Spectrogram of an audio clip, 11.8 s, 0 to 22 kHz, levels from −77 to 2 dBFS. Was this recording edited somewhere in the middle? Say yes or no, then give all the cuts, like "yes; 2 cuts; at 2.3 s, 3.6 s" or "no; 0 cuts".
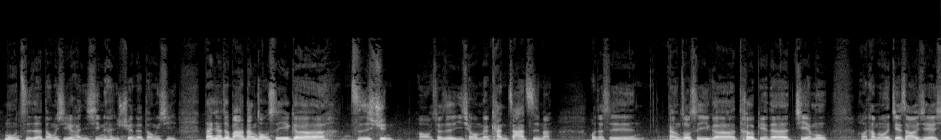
no; 0 cuts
